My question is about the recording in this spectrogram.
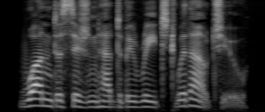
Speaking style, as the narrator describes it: Tian said in a flat voice

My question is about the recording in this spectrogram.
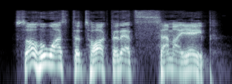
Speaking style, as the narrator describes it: Sal said bitterly

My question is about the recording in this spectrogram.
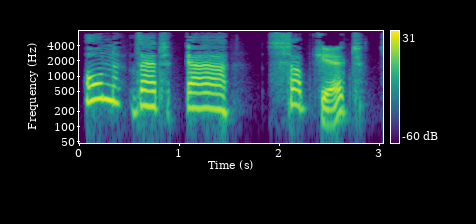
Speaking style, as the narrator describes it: said Sybil, a little more hesitantly

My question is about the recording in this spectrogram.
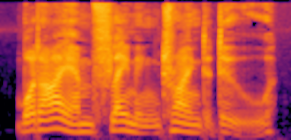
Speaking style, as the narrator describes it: he growled

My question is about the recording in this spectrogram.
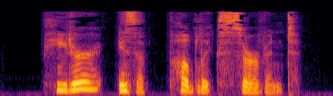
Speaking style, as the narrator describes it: I said angrily

